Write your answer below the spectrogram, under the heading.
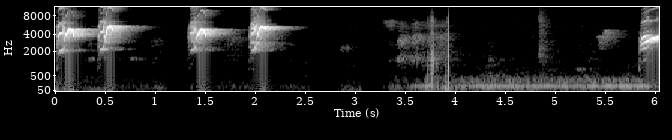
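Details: Olive-backed tailorbird singing actively in a sweet voice: four bright, chirpy double notes in quick succession, then a quiet pause with a single click, before another high note begins at the end.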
